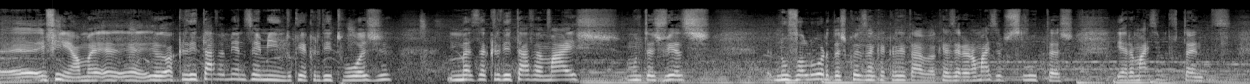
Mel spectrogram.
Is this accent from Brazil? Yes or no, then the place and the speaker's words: no; Tomar, Centro, Portugal; also born or lived in Coimbra; Eu agora digo que nasci em Tomar desde que a minha avó morreu, ao menos para lhe fazer essa homenagem. Eu nasci em Coimbra, porque não havia maternidade em Tomar.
